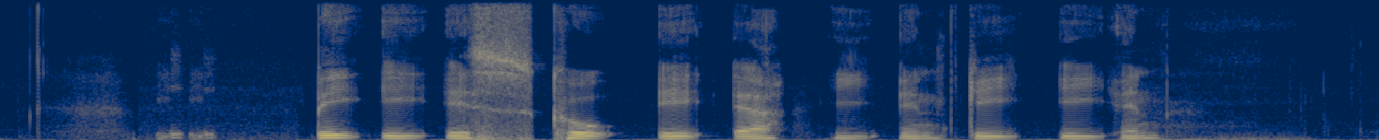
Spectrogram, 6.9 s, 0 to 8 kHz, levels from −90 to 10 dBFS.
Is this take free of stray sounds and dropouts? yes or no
no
